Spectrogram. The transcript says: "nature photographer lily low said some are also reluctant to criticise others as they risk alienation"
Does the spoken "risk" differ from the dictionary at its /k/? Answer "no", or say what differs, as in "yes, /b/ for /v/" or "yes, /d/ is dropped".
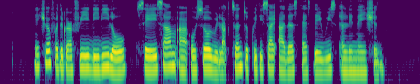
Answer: yes, /k/ is dropped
